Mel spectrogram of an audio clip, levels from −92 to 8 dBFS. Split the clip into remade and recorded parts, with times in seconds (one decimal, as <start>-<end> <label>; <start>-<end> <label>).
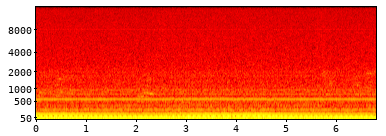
0.0-2.7 recorded; 2.7-4.8 remade; 4.8-6.8 recorded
